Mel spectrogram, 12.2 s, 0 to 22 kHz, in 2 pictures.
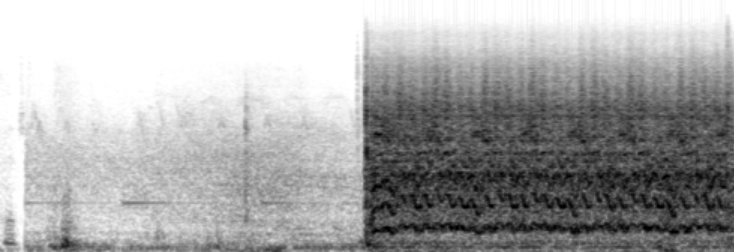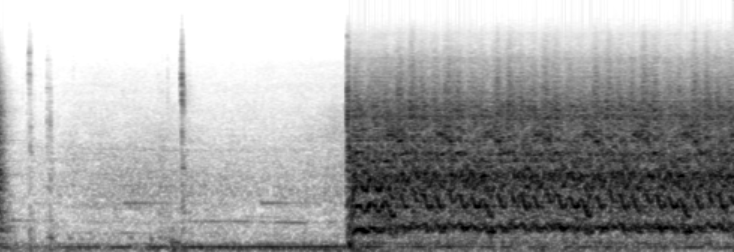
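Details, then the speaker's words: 1988 Mercury Cougar (Foxbody) cranks steadily in two ~3 s bursts but never fires on its own fuel system after tank cleaning; 40 psi fuel pressure, spark present, no EEC-IV codes, starts on starting fluid, so injectors suspected. "if the engine starts with starting fluid we must not be getting fuel and the only part of the fuel system that I haven't touched is the fuel injectors"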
